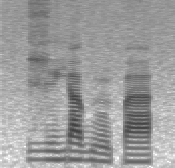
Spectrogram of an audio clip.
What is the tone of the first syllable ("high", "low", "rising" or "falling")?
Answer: high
